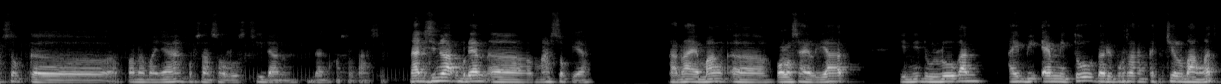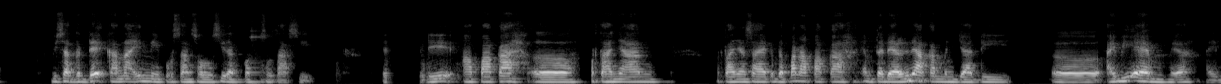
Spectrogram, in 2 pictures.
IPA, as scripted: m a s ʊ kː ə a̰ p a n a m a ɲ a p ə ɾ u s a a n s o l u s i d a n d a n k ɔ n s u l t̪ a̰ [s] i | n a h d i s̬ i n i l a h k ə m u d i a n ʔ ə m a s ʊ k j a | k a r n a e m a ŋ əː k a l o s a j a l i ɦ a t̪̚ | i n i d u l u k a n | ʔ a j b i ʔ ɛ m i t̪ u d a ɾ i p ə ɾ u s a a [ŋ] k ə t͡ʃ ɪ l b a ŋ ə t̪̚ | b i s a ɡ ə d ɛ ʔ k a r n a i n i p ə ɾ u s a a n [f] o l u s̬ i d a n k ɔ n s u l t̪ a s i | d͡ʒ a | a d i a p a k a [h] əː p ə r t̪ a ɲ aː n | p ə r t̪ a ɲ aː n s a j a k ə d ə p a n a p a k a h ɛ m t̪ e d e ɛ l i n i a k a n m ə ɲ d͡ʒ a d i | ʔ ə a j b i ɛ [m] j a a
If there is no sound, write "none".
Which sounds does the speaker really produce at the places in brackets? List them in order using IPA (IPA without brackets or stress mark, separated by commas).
s, n, s, h, m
